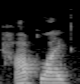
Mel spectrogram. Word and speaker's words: hoplite: The hoplite phalanx. I'll spell that for you.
